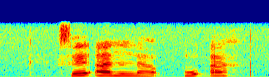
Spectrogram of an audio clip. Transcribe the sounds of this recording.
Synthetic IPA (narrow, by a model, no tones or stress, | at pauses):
sɛʔal̩la | ʊa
